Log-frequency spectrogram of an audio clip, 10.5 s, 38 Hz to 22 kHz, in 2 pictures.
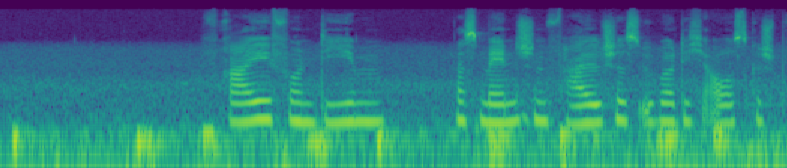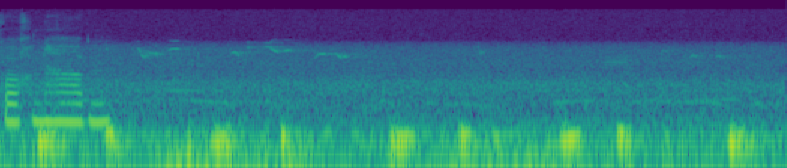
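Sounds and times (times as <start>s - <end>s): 
heartbeat thumping in paired beats: 0.0s - 10.4s
speech: 1.5s - 6.3s
faint bird chirps: 6.0s - 10.4s.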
